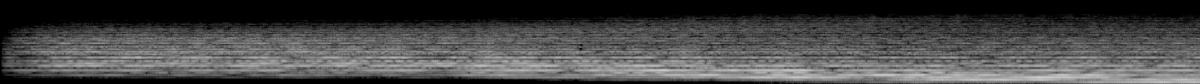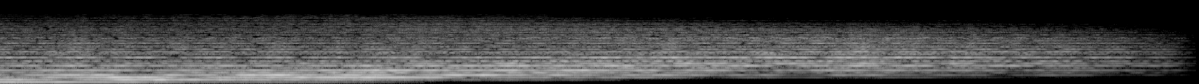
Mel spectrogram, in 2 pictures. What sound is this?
A synth texture.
